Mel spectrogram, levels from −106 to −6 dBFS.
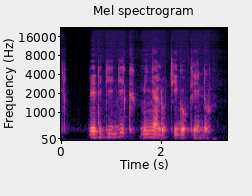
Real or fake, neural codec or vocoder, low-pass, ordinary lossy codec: real; none; none; none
